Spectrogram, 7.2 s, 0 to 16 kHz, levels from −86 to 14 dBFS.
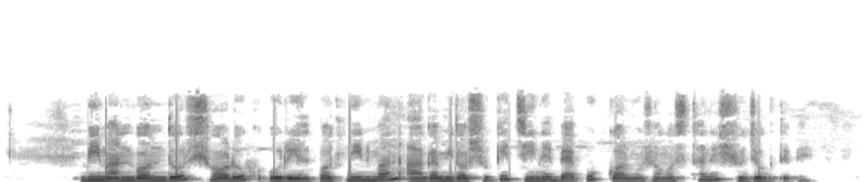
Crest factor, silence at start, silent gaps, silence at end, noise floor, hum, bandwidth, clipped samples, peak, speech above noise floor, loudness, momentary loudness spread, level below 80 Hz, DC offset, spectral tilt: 14 dB; 0.65 s; none; 0.45 s; -53 dBFS; none; 8 kHz; under 0.1%; -6 dBFS; 32 dB; -22 LUFS; 9 LU; -58 dBFS; under 0.1%; -5.5 dB/octave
